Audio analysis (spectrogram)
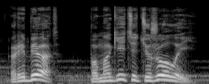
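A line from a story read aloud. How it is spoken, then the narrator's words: Shouting. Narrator (Russian): Крикнул наш коллега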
